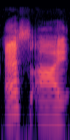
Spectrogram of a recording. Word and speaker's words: Sione: It's Sione', by the way, so I'm probably mispronouncing that too.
